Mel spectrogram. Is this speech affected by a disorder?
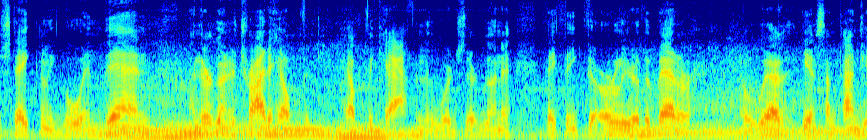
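No.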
